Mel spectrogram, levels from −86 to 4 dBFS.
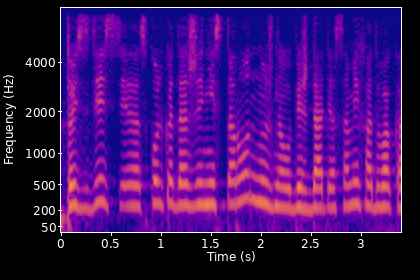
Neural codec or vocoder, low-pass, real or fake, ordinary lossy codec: codec, 16 kHz in and 24 kHz out, 1 kbps, XY-Tokenizer; 7.2 kHz; fake; none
